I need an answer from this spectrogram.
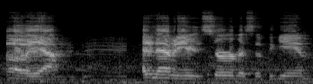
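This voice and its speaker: Sharp, bright young man calling plays. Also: mid-range voice, little pitch movement, moderate pace, far from the mic, slight background noise, low-quality recording. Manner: chatty, jokey, drops game calls between stories. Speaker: co-host of a game-sim stream. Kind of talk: casual chat and play-by-play over a simulated football game.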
